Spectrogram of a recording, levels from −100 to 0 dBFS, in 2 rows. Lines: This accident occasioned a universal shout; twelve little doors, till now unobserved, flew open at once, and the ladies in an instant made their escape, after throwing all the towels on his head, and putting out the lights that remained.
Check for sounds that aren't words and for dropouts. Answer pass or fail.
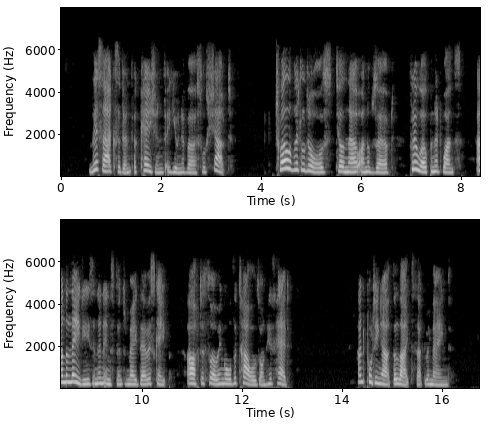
pass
